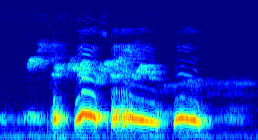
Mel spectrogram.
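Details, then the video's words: Spotted dove of the northern style, with a 'còi bổi' voice used to provoke other birds, gives one loud coo phrase: a short note, two long drawn slurred coos sinking slightly, then a shorter closing coo, after a soft murmur. "Chim cu gáy giọng còi bổi ghét kích chim rất hiệu quả, cu gáy miền bắc"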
